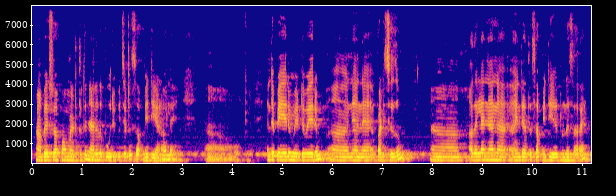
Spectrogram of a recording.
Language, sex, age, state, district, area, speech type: Malayalam, female, 30-45, Kerala, Kottayam, rural, spontaneous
